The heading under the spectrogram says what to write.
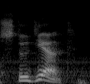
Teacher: You just have the accent on the second syllable.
